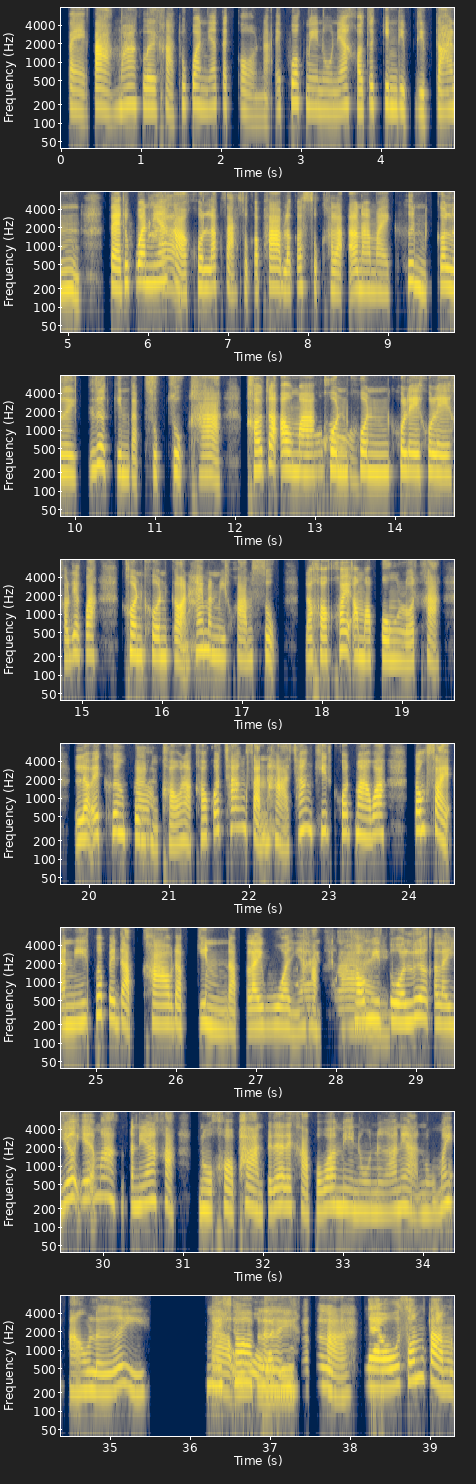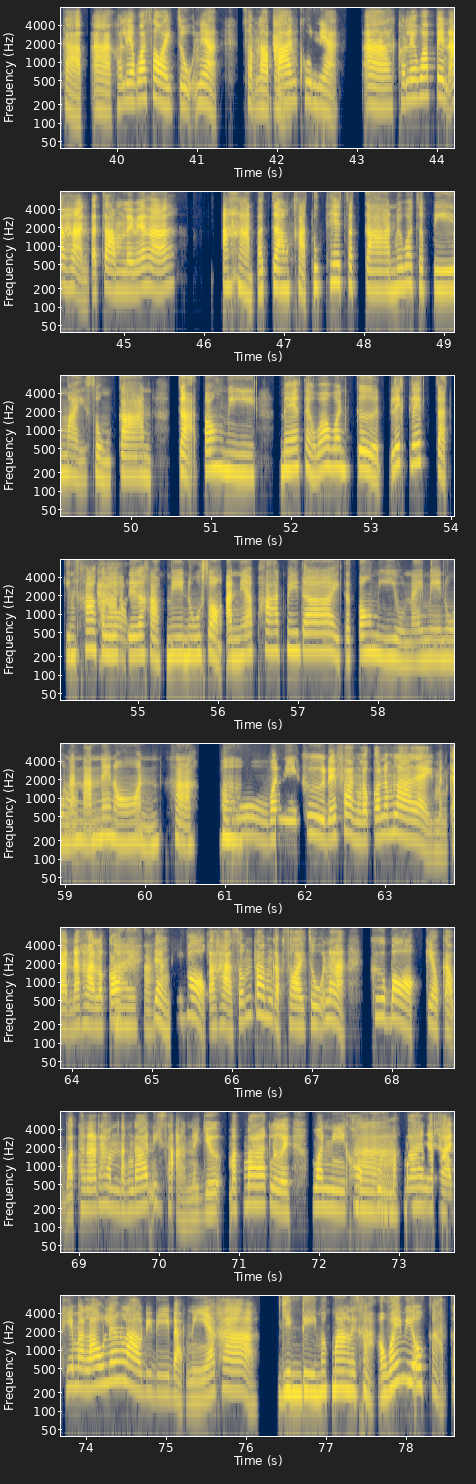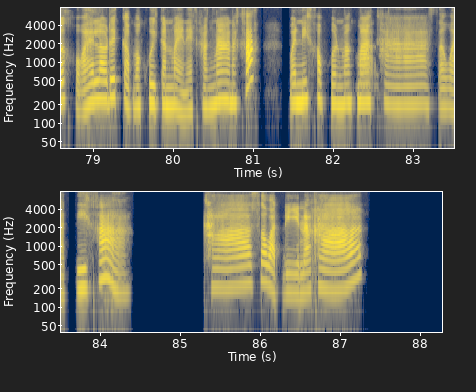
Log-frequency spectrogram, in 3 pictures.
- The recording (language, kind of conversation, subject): Thai, podcast, อาหารแบบบ้าน ๆ ของครอบครัวคุณบอกอะไรเกี่ยวกับวัฒนธรรมของคุณบ้าง?
- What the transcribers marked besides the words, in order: "สุขอนามัย" said as "สุขขละอนามัย"; chuckle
